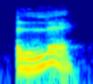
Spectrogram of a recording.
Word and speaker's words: lait: Lait. Un lait. Okay, so the only difference is the final thing here, they, you don't pronounce it, they, you don't pronounce it, so phonetically you only have this lait.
